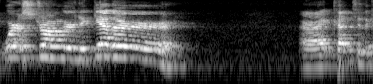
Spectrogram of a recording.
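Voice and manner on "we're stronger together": high, loud, slow proclamation; drawn-out rousing cry; rallying slogan. Acted. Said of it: "he goes on the screen".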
